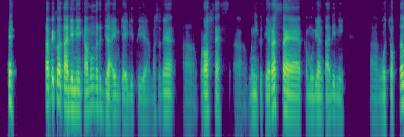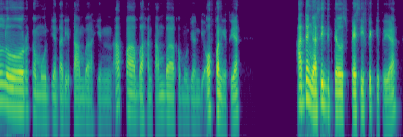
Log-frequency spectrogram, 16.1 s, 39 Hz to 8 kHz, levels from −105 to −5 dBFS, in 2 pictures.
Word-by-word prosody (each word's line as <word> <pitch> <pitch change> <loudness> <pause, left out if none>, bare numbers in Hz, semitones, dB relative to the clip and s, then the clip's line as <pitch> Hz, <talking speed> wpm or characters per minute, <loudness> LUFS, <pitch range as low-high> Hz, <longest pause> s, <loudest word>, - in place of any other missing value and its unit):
Eh, - - +1 0.6
tapi 385 - +2
kalo 265 - +4
tadi 125 -4 +3
nih, 120 -1 -4
kamu 115 +5 -5
ngerjain 115 -4 -5
kayak 90 - -7
gitu, - - -31
ya. 85 - -22
Maksudnya, 105 +3 -9
eee, 80 0 -27 0.2
proses, 105 0 -3 0.3
eee, - - -26
mengikuti 100 -1 -10
resep, 100 -6 +1
kemudian 100 0 -7
tadi 95 +1 -9
nih, 90 -1 -18 0.5
eee, 90 -1 -25
ngocok 95 0 -10
telur, 135 -5 +3 0.2
kemudian 100 -3 -9
tadi - - -9
tambahin 90 -1 -11
apa, 115 -6 -3
bahan 95 -1 -6
tambah, 95 +1 -5
kemudian 90 -1 -17
dioven, - - +2
gitu - - -3
ya. - - -9 1.2
Ada 145 +5 +4
nggak 115 -8 +9
sih 160 - +10
detail 115 -3 +4
spesifik, 110 +1 +1
gitu - - -15
ya, 95 +7 -3
105 Hz, 145 wpm, -26 LUFS, 95-120 Hz, 1.2 s, sih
